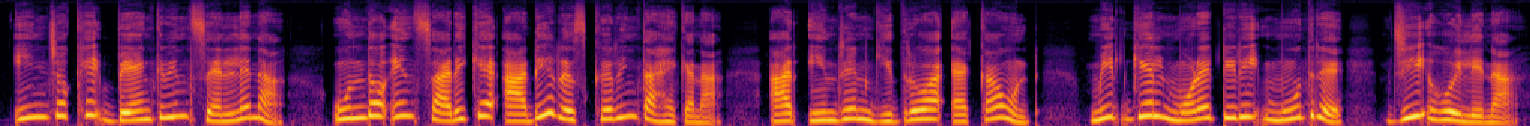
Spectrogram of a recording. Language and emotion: Santali, happy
